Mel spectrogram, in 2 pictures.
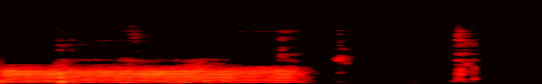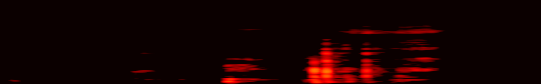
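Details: Snoring from a sleeper who is just trying to get some sleep.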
